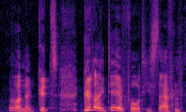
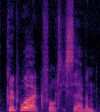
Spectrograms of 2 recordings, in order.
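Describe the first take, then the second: First: Loud, high "good idea" burst; exaggerated praise. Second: Flat, ironic "Good work"; deadpan fake compliment; dry praise. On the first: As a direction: overblown mock enthusiasm. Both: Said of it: "Hence my reaction".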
